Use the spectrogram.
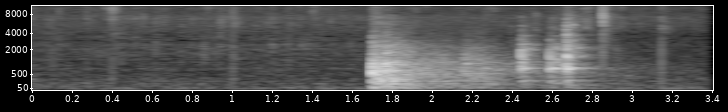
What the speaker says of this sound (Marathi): लाल मिरची कट करून टाकायची आणि हे थोडंसं 2 मिनिट परतून घ्यायचे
